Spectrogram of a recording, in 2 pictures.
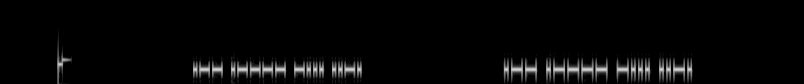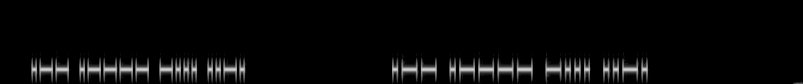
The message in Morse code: W1BF W1BF W1BF W1BF

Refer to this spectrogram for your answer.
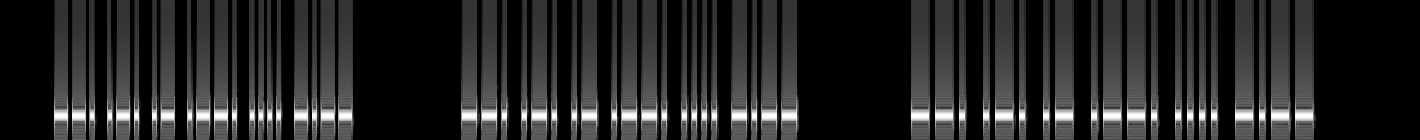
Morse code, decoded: GRAPHY GRAPHY GRAPHY

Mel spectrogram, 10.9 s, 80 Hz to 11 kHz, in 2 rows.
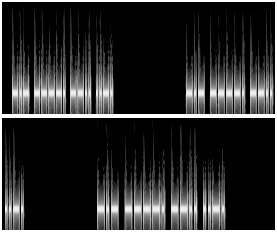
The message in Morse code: K9ZF K9ZF K9ZF

